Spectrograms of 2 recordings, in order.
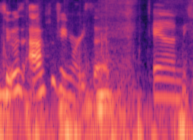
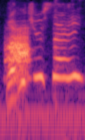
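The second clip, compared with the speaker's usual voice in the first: incredulous; 12 semitones higher than usual. Retold or imitated. Disbelief at the caller's claim.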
